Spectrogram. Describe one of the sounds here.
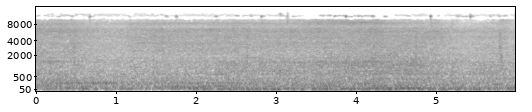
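A steady low city rumble fills the open street outdoors.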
